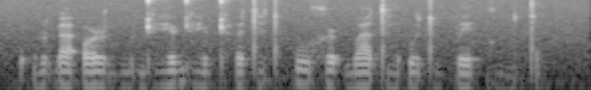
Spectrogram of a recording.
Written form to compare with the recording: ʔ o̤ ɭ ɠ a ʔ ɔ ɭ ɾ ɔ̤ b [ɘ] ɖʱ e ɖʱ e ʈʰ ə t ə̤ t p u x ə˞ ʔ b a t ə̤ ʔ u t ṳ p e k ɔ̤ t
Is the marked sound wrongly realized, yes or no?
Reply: no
